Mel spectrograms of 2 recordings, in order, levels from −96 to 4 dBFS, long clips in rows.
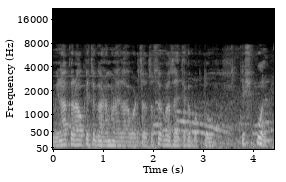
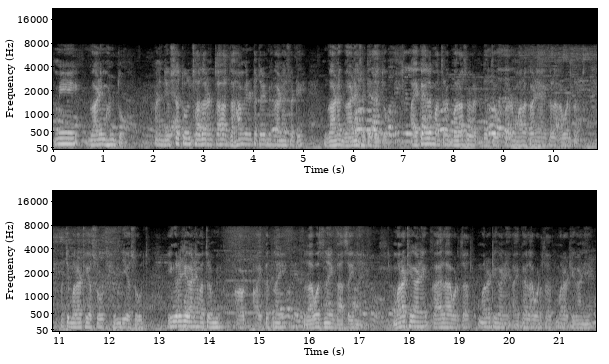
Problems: constant background noise, continuous background conversations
